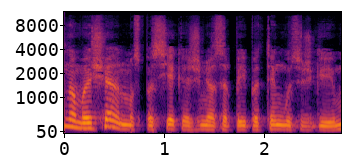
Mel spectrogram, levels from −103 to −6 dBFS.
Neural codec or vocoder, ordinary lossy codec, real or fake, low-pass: codec, 24 kHz, 0.9 kbps, DualCodec; AAC, 32 kbps; fake; 10.8 kHz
